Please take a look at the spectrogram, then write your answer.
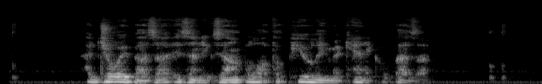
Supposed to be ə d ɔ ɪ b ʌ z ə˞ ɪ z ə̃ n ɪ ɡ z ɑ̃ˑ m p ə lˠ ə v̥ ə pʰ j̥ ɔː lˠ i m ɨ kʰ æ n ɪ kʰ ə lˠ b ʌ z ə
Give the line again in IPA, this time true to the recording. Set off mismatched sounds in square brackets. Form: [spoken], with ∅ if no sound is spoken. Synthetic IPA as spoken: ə [d͡ʒ] ɔ ɪ b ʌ z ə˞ ɪ z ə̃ n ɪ ɡ z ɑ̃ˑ m p ə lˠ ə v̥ ə pʰ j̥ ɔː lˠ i m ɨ kʰ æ n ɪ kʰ ə lˠ b ʌ z ə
